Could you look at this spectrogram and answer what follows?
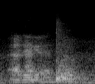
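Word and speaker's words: ありがとう: Arigato.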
